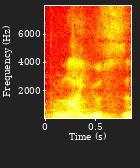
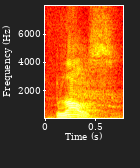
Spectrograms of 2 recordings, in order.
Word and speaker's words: blouse: 블라유스 하면 발음이 힘들습니다. 블라유스 해봐. 블라유스. 블라유스. 블라우스. 블라우스. 어느 게 편해? 블라우스. 어, 편한 쪽으로 갑니다. 영어 발음은.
